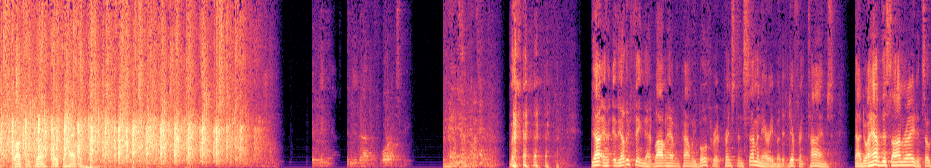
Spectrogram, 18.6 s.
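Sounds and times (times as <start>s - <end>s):
audience clapping in welcome: 0.0s - 5.5s
laughter: 0.2s - 1.7s, 8.9s - 11.2s
speech: 0.3s - 1.9s, 11.9s - 18.6s.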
